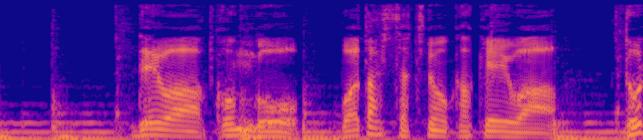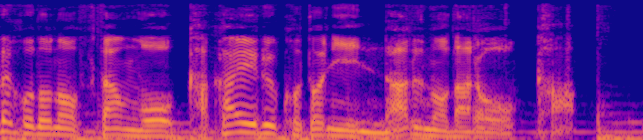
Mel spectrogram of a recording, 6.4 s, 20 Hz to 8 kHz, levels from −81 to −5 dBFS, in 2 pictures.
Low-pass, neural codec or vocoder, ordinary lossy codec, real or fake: 7.2 kHz; codec, 16 kHz, 8 kbps, FreqCodec, larger model; none; fake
